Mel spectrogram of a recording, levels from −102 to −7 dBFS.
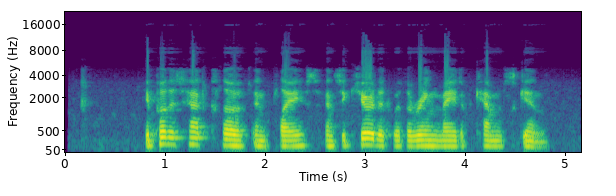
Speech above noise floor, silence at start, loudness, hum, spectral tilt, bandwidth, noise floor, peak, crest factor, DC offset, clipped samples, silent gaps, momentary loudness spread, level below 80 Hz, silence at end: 38 dB; 0.15 s; -17 LUFS; none; -8.5 dB/octave; 8.2 kHz; -54 dBFS; 0 dBFS; 16 dB; under 0.1%; under 0.1%; none; 7 LU; -48 dBFS; 0.35 s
